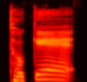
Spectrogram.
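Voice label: "tokei", Japanese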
